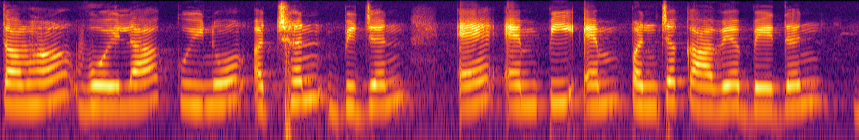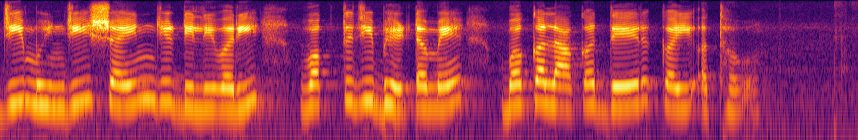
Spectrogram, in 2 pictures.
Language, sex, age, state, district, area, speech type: Sindhi, female, 18-30, Maharashtra, Mumbai Suburban, urban, read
